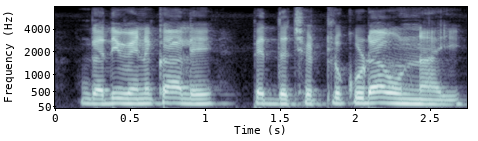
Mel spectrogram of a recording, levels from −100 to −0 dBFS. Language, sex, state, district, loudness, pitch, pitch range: Telugu, male, Telangana, Adilabad, -15 LUFS, 140 Hz, 135-150 Hz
